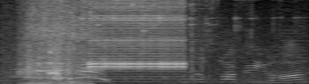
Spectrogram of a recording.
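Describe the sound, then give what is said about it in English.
A car horn honks once in a loud, steady blast lasting under a second at a person talking on the phone, after a burst of street noise; a person starts talking right after it cuts off. “Who the fuck are you honking at?”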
